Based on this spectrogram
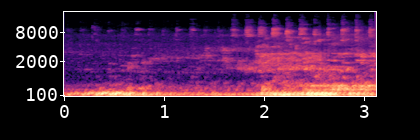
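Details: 1969 Ford F100 with swapped 4.6 V8, fresh fluids, running on open headers with no cats or exhaust, AC being charged: loud, raw, deep rumble with rough uneven pulse swelling on a blip; running fine, AC compressor then engages.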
